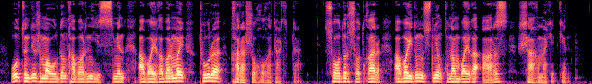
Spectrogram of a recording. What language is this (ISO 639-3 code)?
kaz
